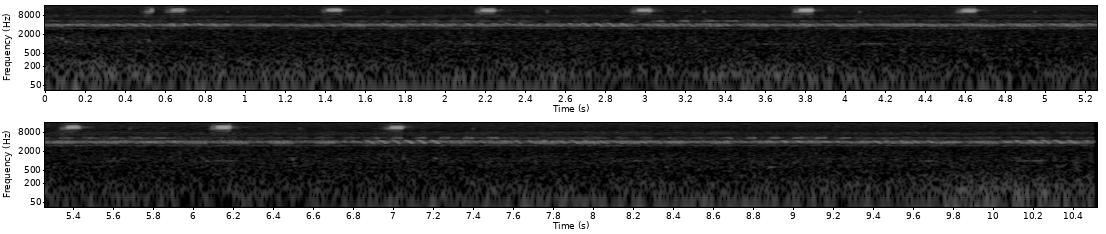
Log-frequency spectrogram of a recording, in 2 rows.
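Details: Grass insects on a quiet rural summer night: a steady high whining band runs throughout, with sparse, very high, clipped chirps about every 0.8 seconds. A low, constant rumble lies underneath.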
